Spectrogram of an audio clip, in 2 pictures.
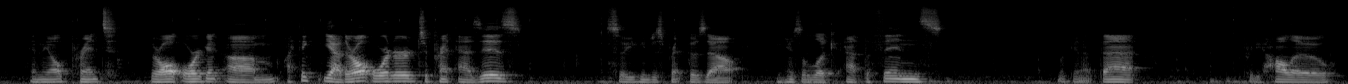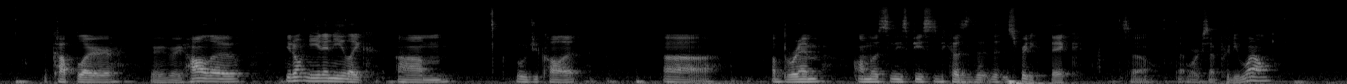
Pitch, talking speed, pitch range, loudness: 120 Hz, 165 wpm, 110-130 Hz, -36 LUFS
